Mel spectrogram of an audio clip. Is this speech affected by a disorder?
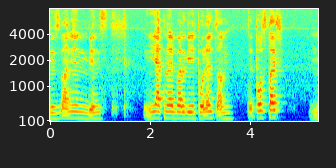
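Yes: cerebral palsy; uses wheelchair.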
